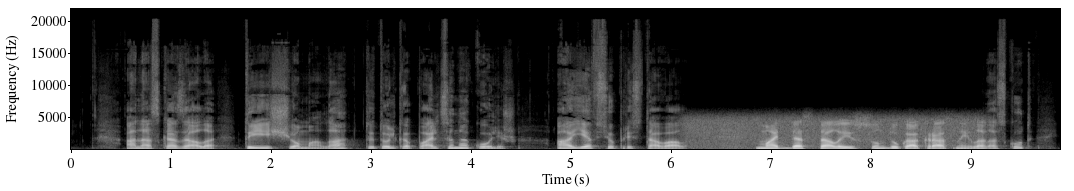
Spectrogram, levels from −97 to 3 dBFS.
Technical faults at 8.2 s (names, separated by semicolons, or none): digital radio blending to analogue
